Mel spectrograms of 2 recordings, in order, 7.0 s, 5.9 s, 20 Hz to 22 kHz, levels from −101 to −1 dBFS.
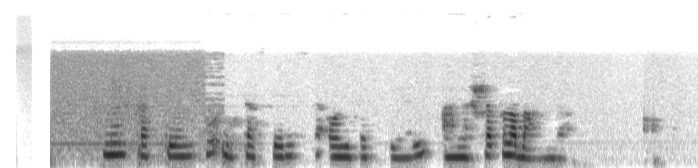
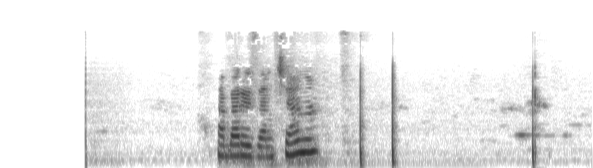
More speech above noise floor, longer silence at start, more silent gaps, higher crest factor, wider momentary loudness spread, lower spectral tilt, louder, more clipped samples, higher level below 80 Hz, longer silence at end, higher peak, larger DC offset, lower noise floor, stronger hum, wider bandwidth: second, 43 dB vs 49 dB; second, 0.5 s vs 2.15 s; neither; second, 20 dB vs 28 dB; about the same, 17 LU vs 16 LU; first, -6 dB/octave vs -4.5 dB/octave; about the same, -29 LUFS vs -31 LUFS; neither; second, -72 dBFS vs -66 dBFS; second, 0.4 s vs 0.55 s; second, -10 dBFS vs -6 dBFS; neither; second, -71 dBFS vs -77 dBFS; neither; second, 7.6 kHz vs 11.5 kHz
